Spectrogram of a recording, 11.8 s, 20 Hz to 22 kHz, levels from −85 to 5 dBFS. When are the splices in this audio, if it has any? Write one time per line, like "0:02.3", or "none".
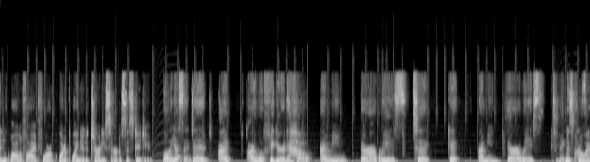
none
